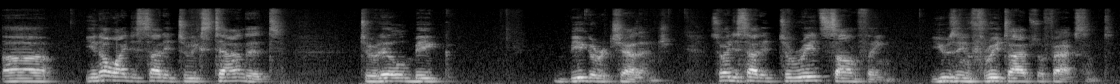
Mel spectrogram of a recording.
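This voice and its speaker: A man from Russia with a Russian accent, talking casually to viewers as a video host in a hesitant, halting way. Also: a little high, far from the mic. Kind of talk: casual vlog talk to viewers.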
